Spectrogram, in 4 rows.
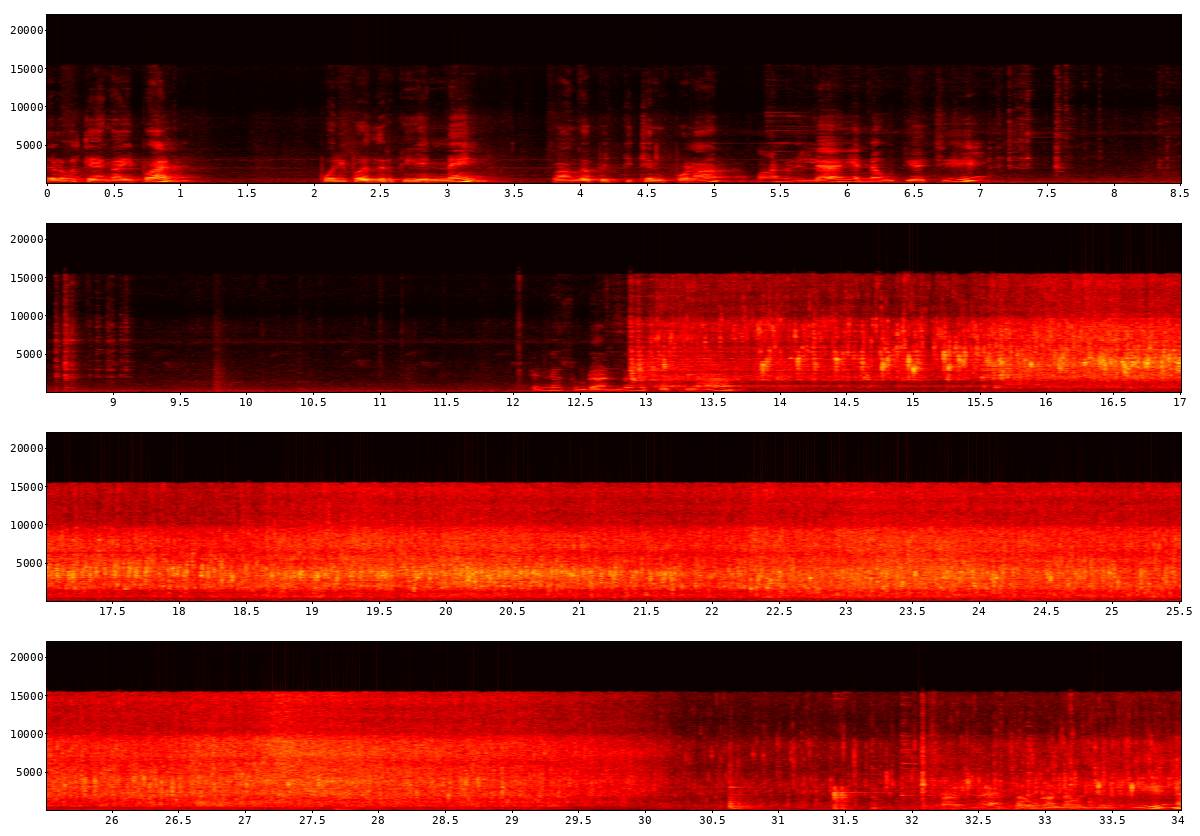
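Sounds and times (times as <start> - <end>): tofu sizzling in hot oil: 12.9 - 34.0.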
